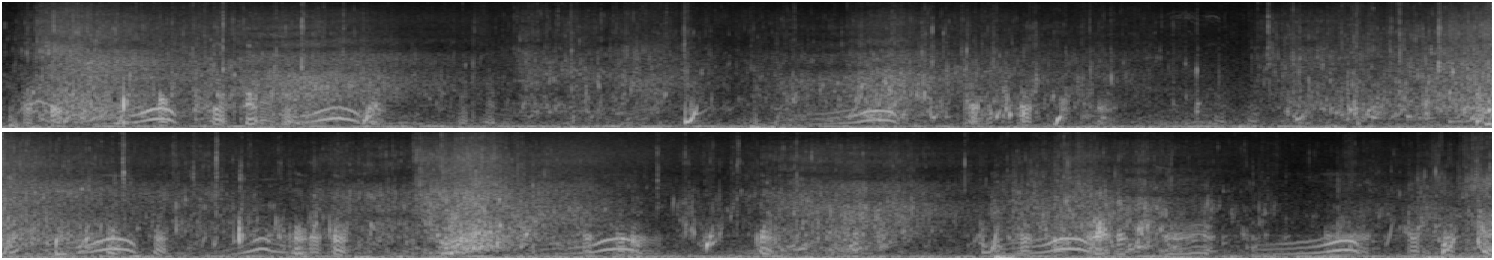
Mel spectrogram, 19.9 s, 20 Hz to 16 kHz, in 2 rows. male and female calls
0.2s 3.2s, 10.0s 14.4s, 16.5s 19.2s

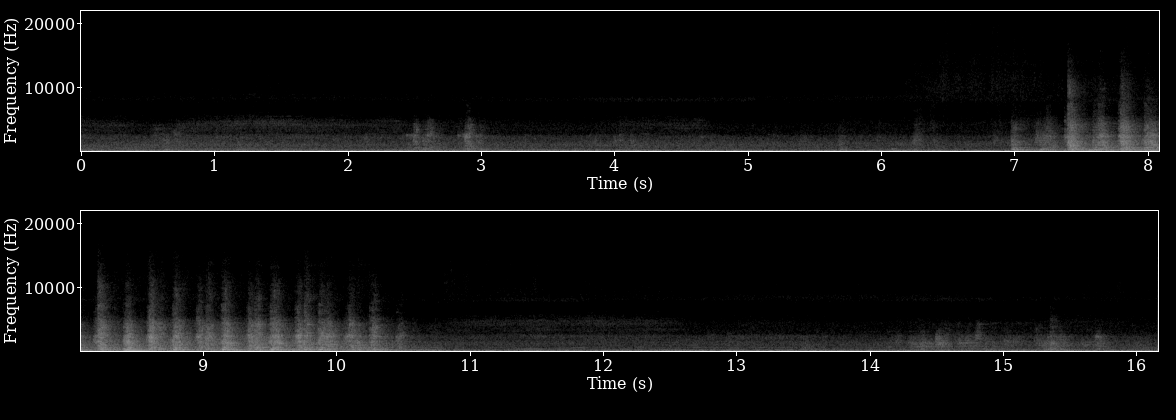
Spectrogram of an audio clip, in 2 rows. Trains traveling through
7.6s 16.1s

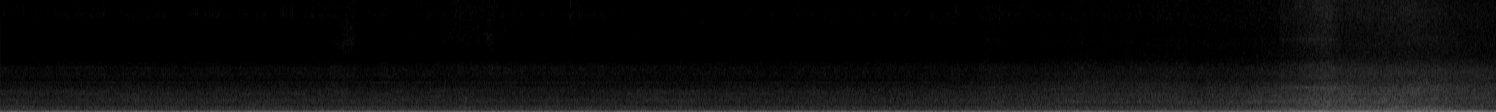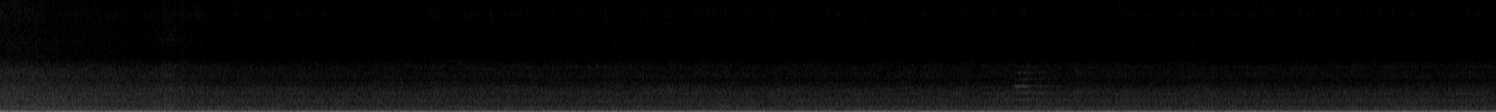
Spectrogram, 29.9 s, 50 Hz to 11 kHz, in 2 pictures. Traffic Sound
10.7s 16.6s

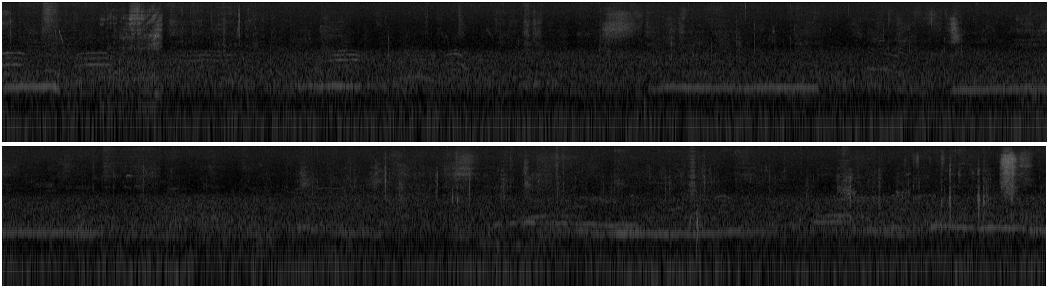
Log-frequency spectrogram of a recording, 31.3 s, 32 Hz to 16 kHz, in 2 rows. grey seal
0.0s 2.9s, 19.4s 31.3s

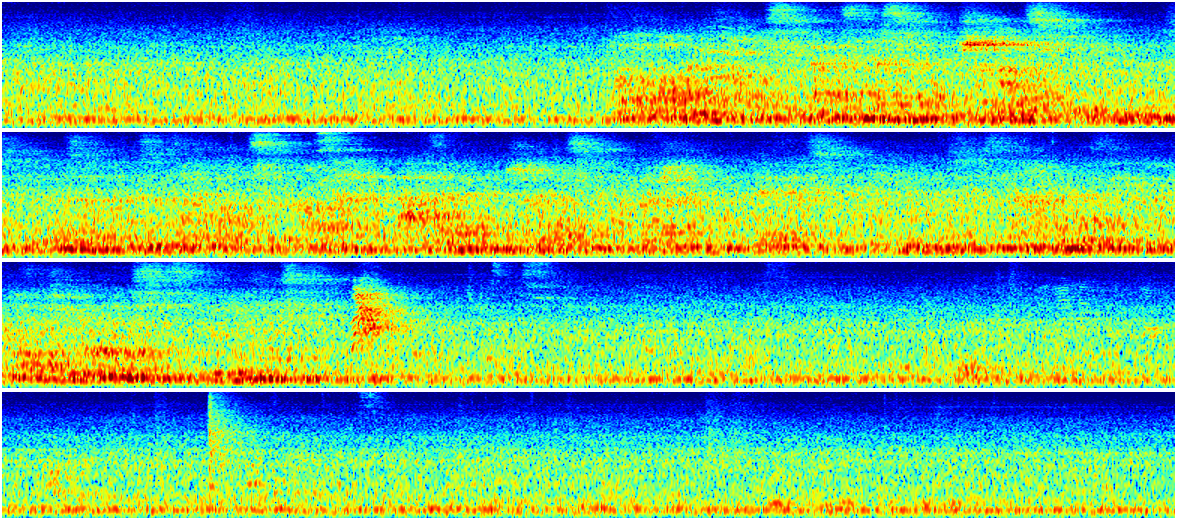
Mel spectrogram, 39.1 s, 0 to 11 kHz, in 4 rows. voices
5.1s 30.2s

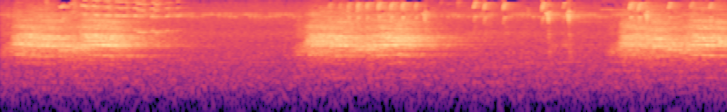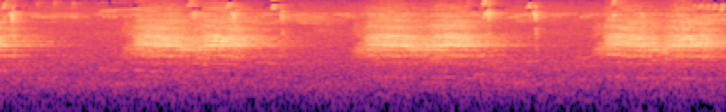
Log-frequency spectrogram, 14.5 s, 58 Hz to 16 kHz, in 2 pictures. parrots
0.0s 1.9s, 3.0s 4.6s, 5.4s 7.8s, 8.5s 10.2s, 10.8s 14.5s

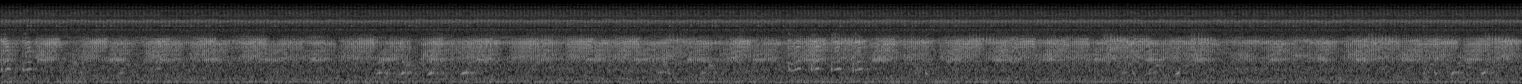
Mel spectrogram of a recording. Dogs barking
0.0s 1.4s, 3.7s 5.0s, 6.5s 7.3s, 11.1s 12.2s, 14.2s 15.2s

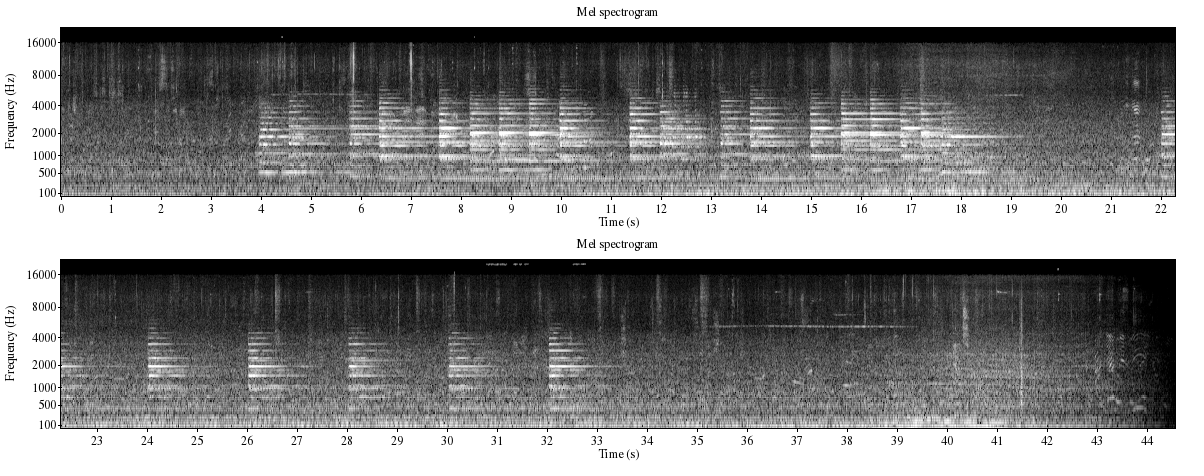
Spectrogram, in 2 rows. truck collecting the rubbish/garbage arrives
34.8s 43.2s

